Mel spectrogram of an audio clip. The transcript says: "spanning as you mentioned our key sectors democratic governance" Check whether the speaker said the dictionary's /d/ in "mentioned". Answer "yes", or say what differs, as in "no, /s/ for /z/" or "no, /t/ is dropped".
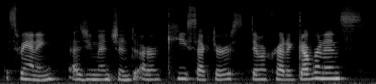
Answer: yes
